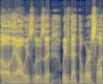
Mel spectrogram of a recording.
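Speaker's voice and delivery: high, loud, frightened, doom-laden, terrified fretting. Describing a nervous fan seated nearby at a game; imitating a terrified fan. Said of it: "She was terrified".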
